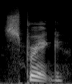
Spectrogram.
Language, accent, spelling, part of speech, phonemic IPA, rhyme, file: English, US, sprig, noun / verb, /spɹɪɡ/, -ɪɡ, En-us-sprig.ogg
- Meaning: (noun) 1. A small shoot or twig of a tree or other plant; a spray 2. An ornament resembling a small shoot or twig 3. One of the separate pieces of lace fastened on a ground in applique lace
